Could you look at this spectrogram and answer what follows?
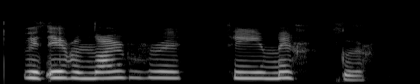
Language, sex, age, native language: Icelandic, female, 9, Icelandic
